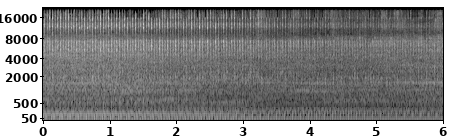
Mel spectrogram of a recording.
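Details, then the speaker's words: Completely refurbished Yanmar YM1720D 4x4 compact diesel tractor with new hoses, belt, starter, battery and air filter: a steady low diesel chug at idle, even and regular with no misses or knocks and no smoke, a healthy idle. "Really good. Runs like a top."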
